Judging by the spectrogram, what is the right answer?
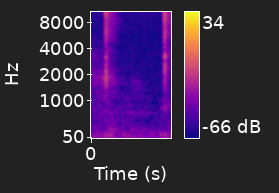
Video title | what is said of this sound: Lampu RGB spektrum buat speaker | kalau kita ketuk kayak gini itu kokoh ya, terdengar dari bunyinya itu nggak kopong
